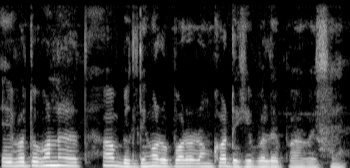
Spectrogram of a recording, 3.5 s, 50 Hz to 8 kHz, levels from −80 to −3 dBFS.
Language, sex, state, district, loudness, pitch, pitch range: Assamese, male, Assam, Kamrup Metropolitan, -16 LUFS, 155 Hz, 135-180 Hz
